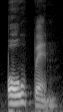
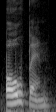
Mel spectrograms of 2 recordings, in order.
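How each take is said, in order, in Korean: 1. 첫 번째 모음은 o에서 u로 미끄러져요. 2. 첫 번째 모음은 o에서 u로 미끄러져요.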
